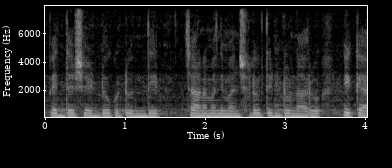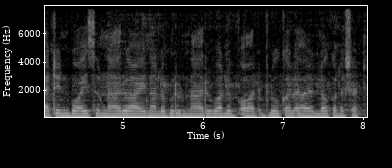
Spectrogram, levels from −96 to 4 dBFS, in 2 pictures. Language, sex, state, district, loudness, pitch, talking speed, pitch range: Telugu, female, Andhra Pradesh, Anantapur, -37 LUFS, 185 Hz, 180 wpm, 180-190 Hz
